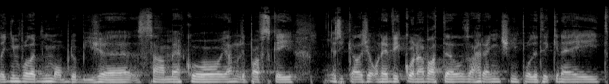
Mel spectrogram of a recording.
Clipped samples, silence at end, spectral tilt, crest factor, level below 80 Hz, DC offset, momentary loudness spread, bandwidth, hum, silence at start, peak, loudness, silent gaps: under 0.1%; 0 s; -6 dB/octave; 18 dB; -56 dBFS; under 0.1%; 5 LU; 15 kHz; none; 0 s; -4 dBFS; -22 LUFS; none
